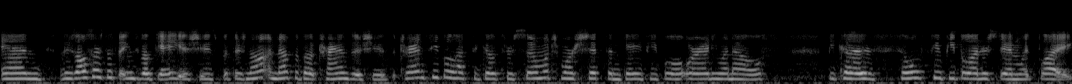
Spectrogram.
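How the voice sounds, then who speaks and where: Fairly level intonation carries speech that runs at a fairly quick clip. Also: woman, high pitch for a woman. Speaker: advocate for transgender people. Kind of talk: casual talk to camera.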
